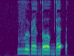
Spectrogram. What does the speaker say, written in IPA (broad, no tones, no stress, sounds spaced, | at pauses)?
v u ɽ ø ɡ ɽ o ɡ ɽ ə ʔ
